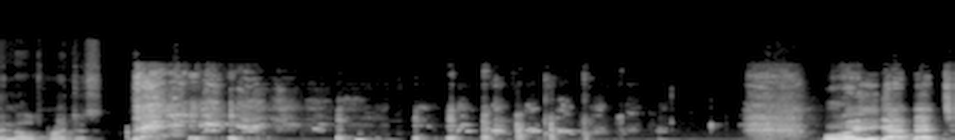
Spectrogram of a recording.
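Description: A man laughs through an online call.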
